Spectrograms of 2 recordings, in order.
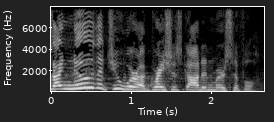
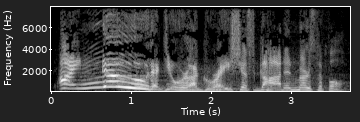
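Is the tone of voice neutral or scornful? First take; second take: neutral; scornful. First: It is read in a plain, neutral tone. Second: It is said in a scornful, resentful tone. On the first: The words simply praise God's qualities. "Those are the words, but I guarantee you that was not the tone he used" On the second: The speaker resents God for being too soft. "it would have sounded something like this"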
